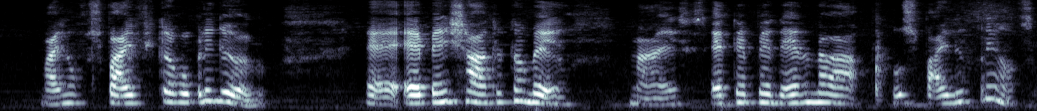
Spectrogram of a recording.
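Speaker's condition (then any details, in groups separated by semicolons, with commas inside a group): Deafness; congenital, maternal rubella, profound one ear, severe other, hearing aid from 4, no cochlear implant; oralized, uses hearing aid, hears better with severe-loss ear, sign language first language; no speech before diagnosis, only pointing, learned speech with hearing aid and speech therapy, early words incorrect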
